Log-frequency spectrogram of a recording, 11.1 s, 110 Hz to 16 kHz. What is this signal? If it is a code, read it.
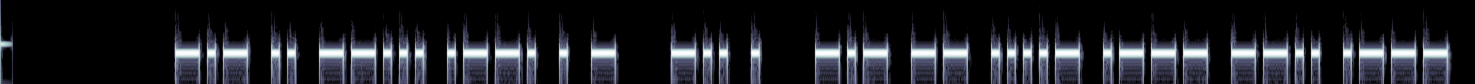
Morse code, heard as a keyed tone, about 21 wpm, 700 Hz. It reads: KI7PET DE KM4JZJ
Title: USA Callsign DE Callsign - 6 Characters - 20wpm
